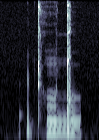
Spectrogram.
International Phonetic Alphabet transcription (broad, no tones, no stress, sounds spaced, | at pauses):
ʔ ɐ ʈʰ õ ŋ͡ǃ o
